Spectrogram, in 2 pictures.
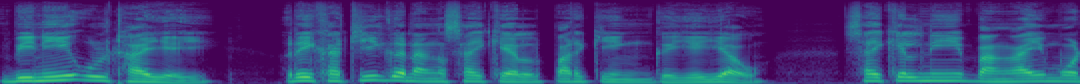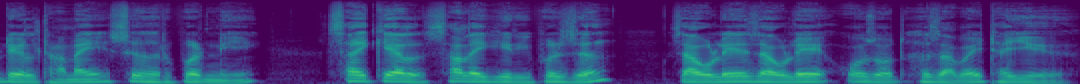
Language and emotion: Bodo, neutral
